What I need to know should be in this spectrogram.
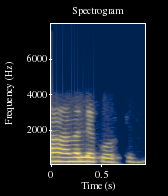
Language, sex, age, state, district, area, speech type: Malayalam, female, 18-30, Kerala, Kasaragod, rural, conversation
